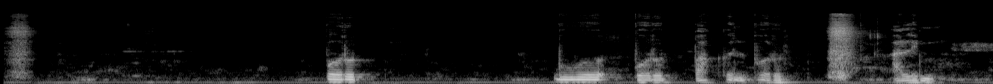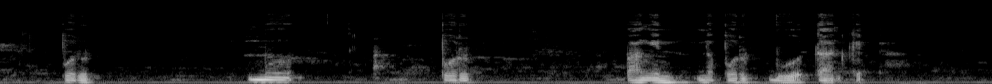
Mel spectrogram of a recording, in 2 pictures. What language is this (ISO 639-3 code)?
pne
